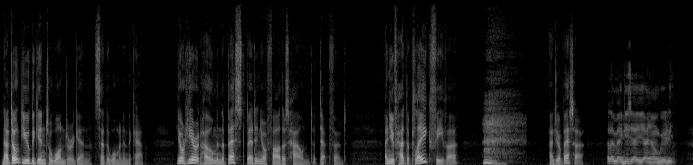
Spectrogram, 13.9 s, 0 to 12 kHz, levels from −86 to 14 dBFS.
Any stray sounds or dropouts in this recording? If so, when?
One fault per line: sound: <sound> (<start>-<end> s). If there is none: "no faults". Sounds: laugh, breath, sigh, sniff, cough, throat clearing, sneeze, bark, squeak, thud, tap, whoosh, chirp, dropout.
sound: sigh (9.6-10.5 s)
sound: laugh (12.1-13.6 s)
